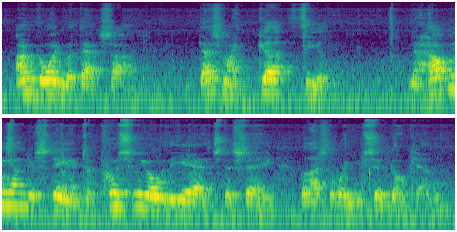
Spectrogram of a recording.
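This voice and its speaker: In a room with audible echo, a man speaks at a moderate pace, leaving long, frequent pauses. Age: 60s. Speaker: county council member. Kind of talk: public meeting discussion. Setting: county council meeting.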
